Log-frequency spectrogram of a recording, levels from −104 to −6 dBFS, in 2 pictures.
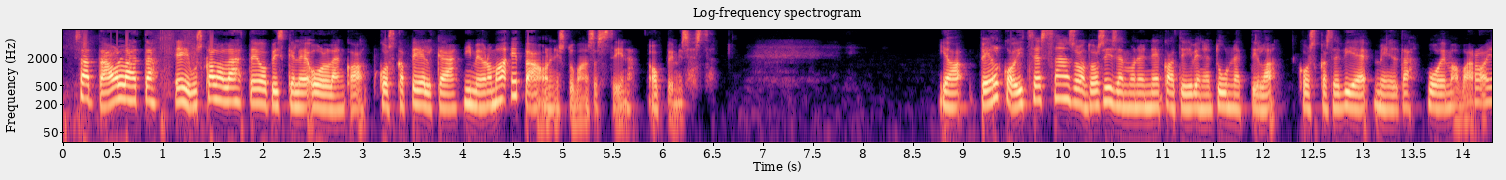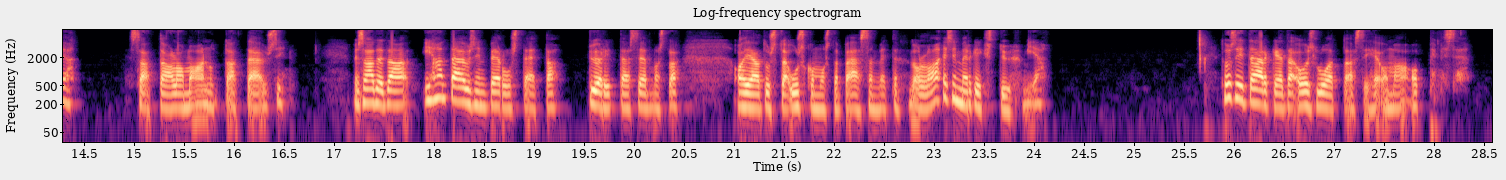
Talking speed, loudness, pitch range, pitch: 110 wpm, -16 LUFS, 170-215 Hz, 180 Hz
